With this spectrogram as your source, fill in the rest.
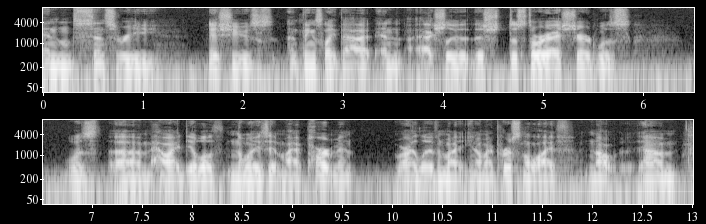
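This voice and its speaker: Over noticeable background noise and audible room echo, a man with an American accent speaks at a moderate pace in a very deep, low voice with lively intonation. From Texas, Dallas. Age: 30s. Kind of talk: interview. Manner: halting, many fillers and restarts.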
